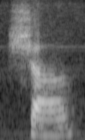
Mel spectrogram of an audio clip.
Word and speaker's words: shove: In other words, it doesn't have a lot of force when we say it. The accented syllable in this word is the first syllable. Shove, O. Put the most force on the first syllable. So in an unaccented syllable, the single short vowel, can be a schwa, This O is next to a V, so this is a scribal O that says because a long time ago it used to be a U.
